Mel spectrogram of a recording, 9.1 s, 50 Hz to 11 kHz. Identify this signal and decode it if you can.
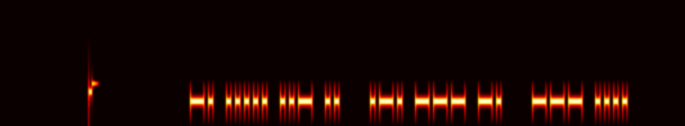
Morse code, heard as a keyed tone, about 20 wpm, 700 Hz. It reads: N5UI RON OH
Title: K1USN SST QSO Practice - 20wpm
